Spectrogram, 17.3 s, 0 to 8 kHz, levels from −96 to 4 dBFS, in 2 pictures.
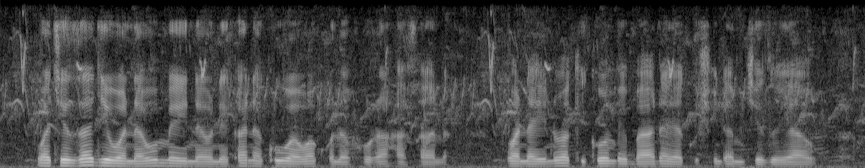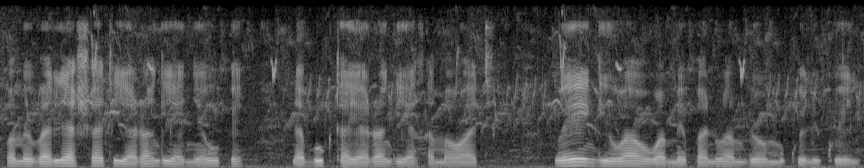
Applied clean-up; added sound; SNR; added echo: none; Bird; 14 dB; none.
